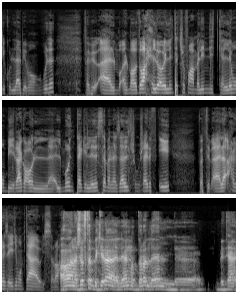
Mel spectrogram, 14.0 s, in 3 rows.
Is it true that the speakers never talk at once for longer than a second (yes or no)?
yes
